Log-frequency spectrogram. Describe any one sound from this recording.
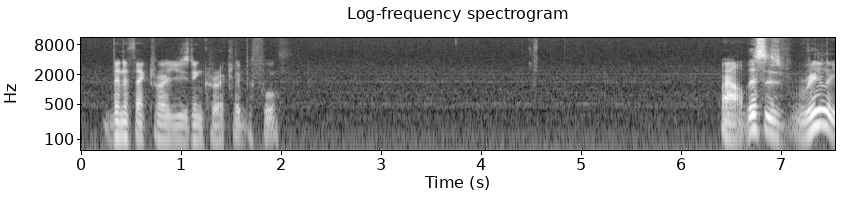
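A man talks calmly and close to a microphone.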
